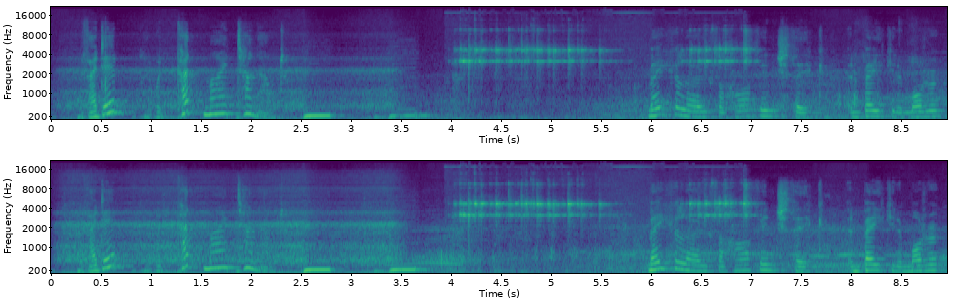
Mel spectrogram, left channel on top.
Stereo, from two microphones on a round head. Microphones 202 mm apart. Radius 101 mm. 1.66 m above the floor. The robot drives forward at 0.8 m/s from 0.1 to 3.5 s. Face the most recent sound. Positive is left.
turn(degrees=-70)  # may be behind; listen again after turning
